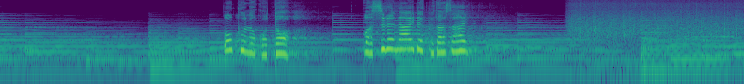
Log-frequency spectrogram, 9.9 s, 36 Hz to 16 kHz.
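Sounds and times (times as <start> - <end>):
speech: 3.0 - 4.1, 4.8 - 6.4
heavy rain: 7.6 - 9.9.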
